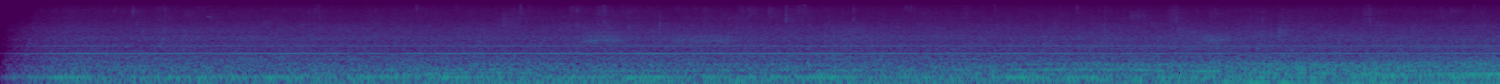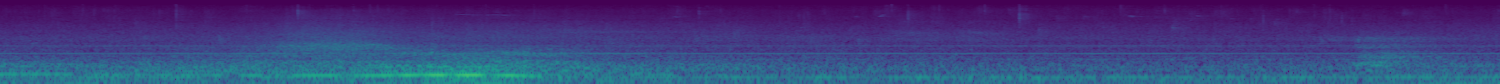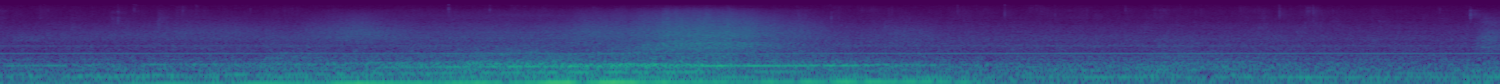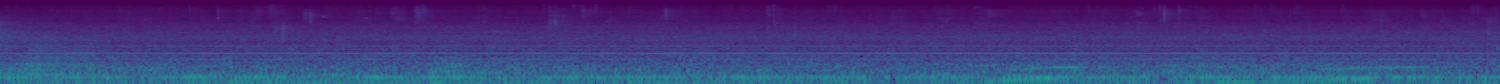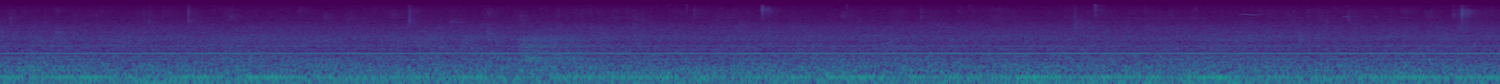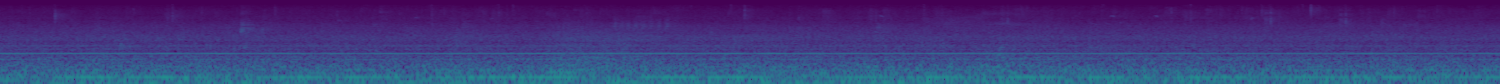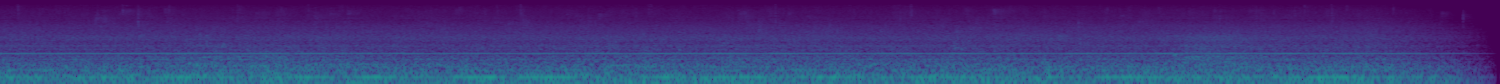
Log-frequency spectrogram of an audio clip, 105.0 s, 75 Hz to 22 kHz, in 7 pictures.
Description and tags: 11.08.2011: twelfth day of ethnographic research about truck drivers culture. Oure in Denmark. In front of fruit-processing plant. Evening ambience: raining, drone from the factory, rumbles, cawing birds, passing by cars.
